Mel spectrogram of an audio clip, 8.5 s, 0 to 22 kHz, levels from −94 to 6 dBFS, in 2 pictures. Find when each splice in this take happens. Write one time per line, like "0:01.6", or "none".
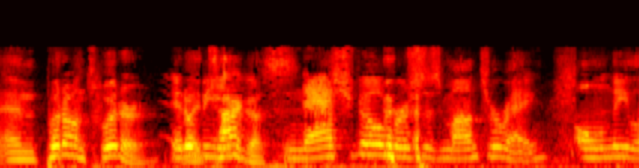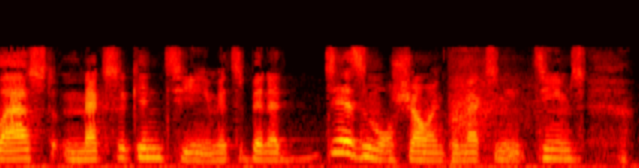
0:03.8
